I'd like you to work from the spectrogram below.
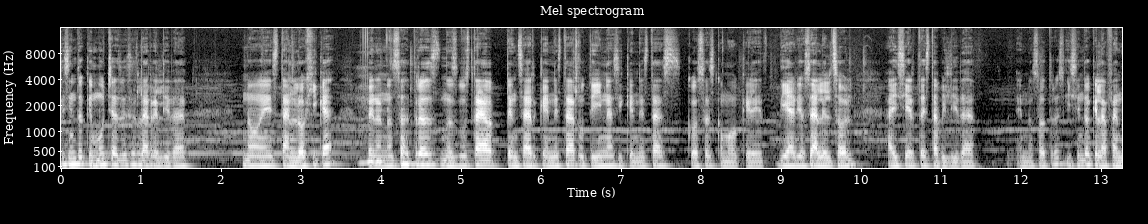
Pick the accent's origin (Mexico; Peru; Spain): Mexico; como mexicano lo primero que uno piensa es esto está inseguro.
